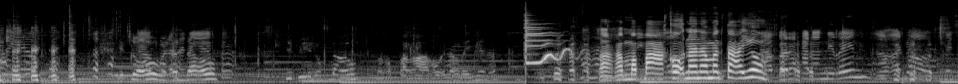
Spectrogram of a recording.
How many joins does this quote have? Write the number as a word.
zero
